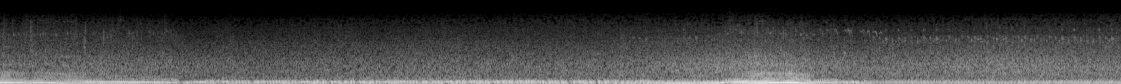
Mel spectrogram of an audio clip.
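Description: A rally car engine roars and revs up and down.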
